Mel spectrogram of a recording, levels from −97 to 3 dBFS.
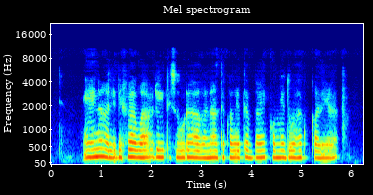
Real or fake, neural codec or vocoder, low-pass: fake; codec, 44.1 kHz, 2.6 kbps, DAC; 10.8 kHz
